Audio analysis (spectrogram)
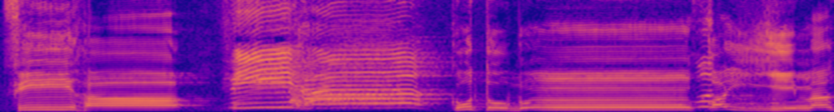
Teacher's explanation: تنوین کے بعد قاف حرف اخفا میں سے آیا, جس کی وجہ سے یہاں اخفا کا قاعدہ ہوگا, یعنی ہم نے یہاں پر غنہ کرنا ہے, ٹھیک ہے. · یہ یا مدہ اور یہ الف مدہ دونوں کو ایک ایک الف کھینچ کر ادا کریں گے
